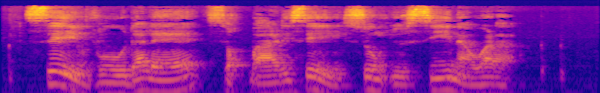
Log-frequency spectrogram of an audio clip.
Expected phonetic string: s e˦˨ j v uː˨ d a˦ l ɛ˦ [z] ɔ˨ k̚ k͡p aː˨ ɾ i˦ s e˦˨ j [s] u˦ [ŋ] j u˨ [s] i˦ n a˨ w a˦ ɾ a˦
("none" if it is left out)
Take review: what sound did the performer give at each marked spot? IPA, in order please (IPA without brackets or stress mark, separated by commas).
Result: s, s, ŋ, s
